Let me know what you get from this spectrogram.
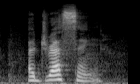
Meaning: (verb) present participle and gerund of address; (noun) A process of putting a person's name and address on an item of mail
- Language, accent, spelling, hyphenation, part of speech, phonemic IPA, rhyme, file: English, US, addressing, ad‧dress‧ing, verb / noun, /əˈdɹɛsɪŋ/, -ɛsɪŋ, En-us-addressing.ogg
